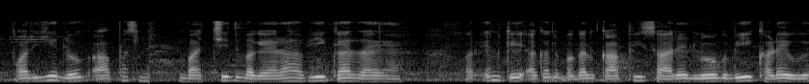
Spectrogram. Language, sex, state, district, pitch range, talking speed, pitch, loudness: Hindi, male, Uttar Pradesh, Jalaun, 145-180 Hz, 170 wpm, 155 Hz, -28 LUFS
